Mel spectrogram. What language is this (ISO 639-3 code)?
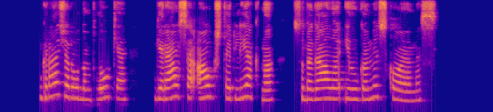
lit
